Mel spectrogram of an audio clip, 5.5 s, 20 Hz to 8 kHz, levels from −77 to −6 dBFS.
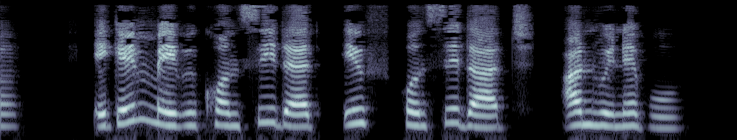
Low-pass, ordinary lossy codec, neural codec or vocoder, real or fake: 7.2 kHz; MP3, 32 kbps; codec, 16 kHz, about 1 kbps, DyCAST, with the encoder's durations; fake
